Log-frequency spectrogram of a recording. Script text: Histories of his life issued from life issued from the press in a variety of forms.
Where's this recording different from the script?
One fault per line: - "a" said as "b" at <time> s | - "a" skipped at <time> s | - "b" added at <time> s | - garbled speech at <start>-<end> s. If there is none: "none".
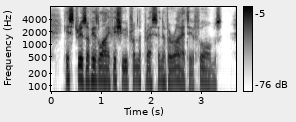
- "life issued from" skipped at 1.7 s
